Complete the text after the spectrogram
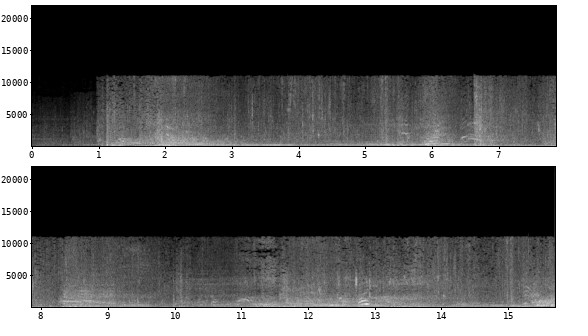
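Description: A monster snarls and growls fiercely up close.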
